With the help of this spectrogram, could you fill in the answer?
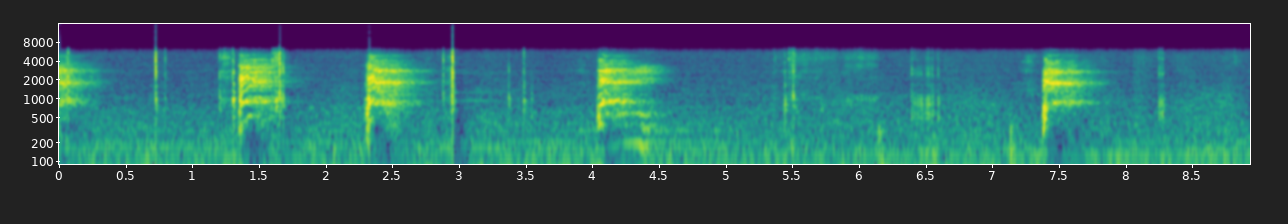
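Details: Puppy Axel, 9 weeks old, barking indoors at his reflection in the fireplace glass: five or six short, harsh barks at irregular intervals, with small clicks and scuffles between them.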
